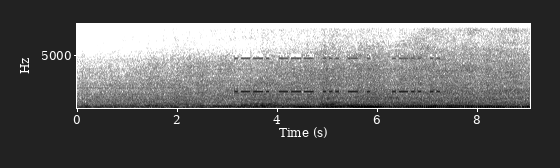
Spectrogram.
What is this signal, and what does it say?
Morse code, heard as electronic beeps, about 19 wpm, 1600 Hz, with the noise of a residential street. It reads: POSTE LI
